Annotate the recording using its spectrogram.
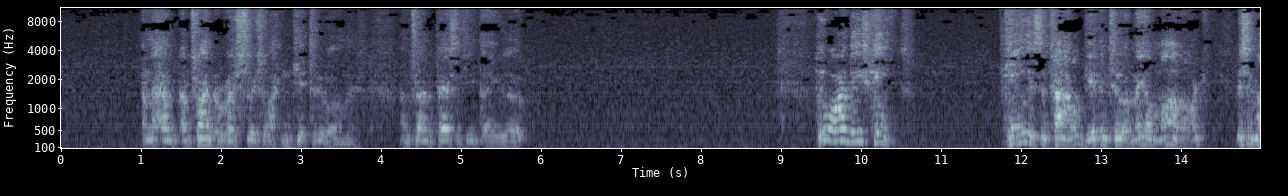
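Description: An elderly man speaks calmly through a microphone, as on an online call.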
